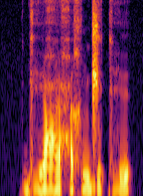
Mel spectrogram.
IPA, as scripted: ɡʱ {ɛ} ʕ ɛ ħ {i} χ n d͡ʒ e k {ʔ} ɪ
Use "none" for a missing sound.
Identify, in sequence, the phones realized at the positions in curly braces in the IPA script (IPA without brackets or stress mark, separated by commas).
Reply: e, i, ɦ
